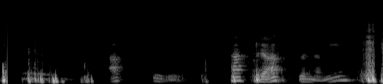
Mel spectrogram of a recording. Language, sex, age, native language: Icelandic, male, 8, Icelandic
